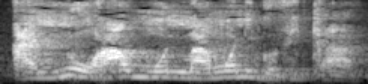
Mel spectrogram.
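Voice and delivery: normal talking voice

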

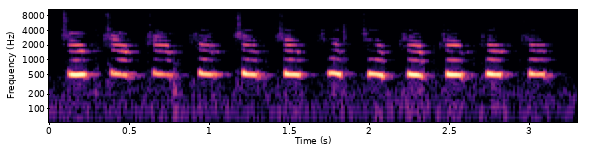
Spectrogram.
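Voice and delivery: high squeaky chirp; chick chirp. Pretend.

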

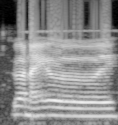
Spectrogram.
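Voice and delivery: ordinary delivery

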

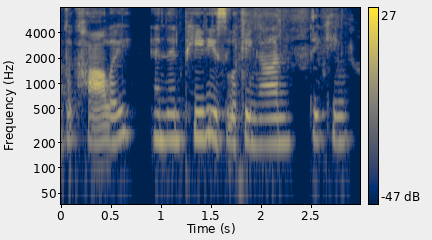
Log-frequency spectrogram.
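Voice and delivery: ordinary delivery

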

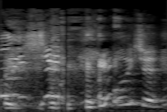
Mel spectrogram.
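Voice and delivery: squeals holy shit through laughter; laughing shock. Real, not acted.

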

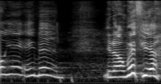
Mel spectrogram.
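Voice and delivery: mock polite, lukewarm amen; half-hearted support. Youth campers humoring a teen who announces he'll preach, half-hearted support. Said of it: "kinda smiled and golf clapped".

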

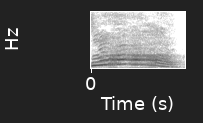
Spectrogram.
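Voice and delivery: a loud, high shriek of fright; high scream. Acted. Therapist fleeing Camilla's room, loud high scream. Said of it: "The therapist screamed".

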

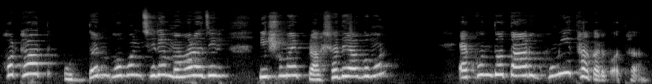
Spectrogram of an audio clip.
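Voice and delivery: mild surprise. A narrator's reading. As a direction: wonder aloud at an unexpected arrival. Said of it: "Talata দেবী বেশ অবাক হলেন". (খানিকটা অবাক, উঁচু স্বরে)

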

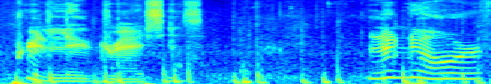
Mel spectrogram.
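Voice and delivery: breathy whispered sad-sack mumble; Bill Dauterive impression. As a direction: moan it like a lonely, depressed cartoon neighbour. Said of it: "I think of Bill Dotrieve from King of the Hill".

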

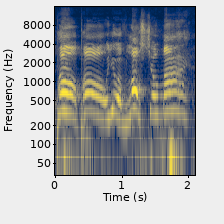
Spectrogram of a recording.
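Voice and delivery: high, loud scolding of Paul; Festus accusing Paul. Acted. Festus shouting at Paul that he is mad.

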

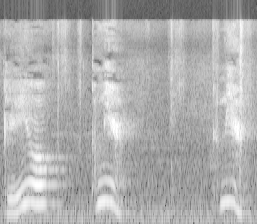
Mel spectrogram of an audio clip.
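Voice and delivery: high-pitched pet call; short, high coaxing calls. Real, not acted. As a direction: coax a pet over in a high little voice. Calling the pet over.

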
